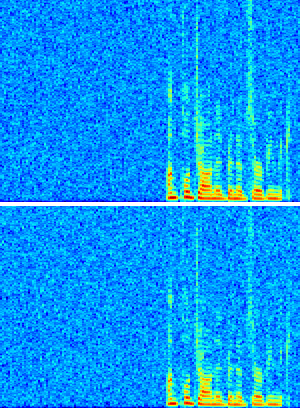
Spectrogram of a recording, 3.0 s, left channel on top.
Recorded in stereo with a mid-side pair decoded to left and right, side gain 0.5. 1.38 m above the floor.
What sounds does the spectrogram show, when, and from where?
1.7 s a woman speaking: 25° left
